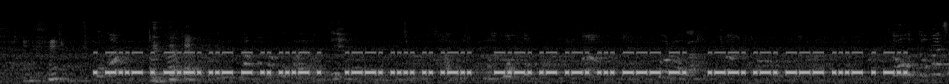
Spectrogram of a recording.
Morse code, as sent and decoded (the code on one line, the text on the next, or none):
. -..- . -.-. ..- - .. ...- . / .--. .... .. .-.. / -.-. .- .-. ... --- -. / .--. .-. --- ...- . -..
EXECUTIVE PHIL CARSON PROVED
